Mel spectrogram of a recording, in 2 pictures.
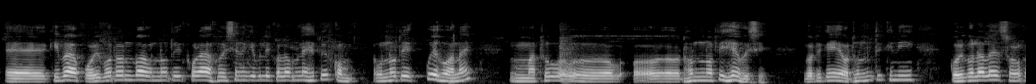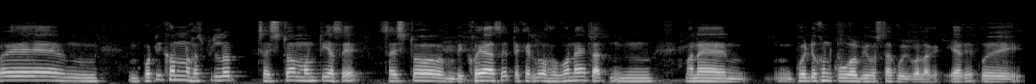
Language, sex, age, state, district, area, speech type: Assamese, male, 60+, Assam, Dibrugarh, rural, spontaneous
